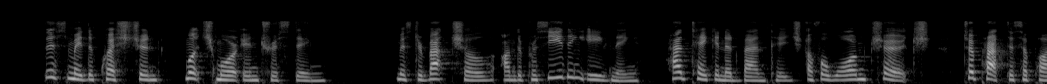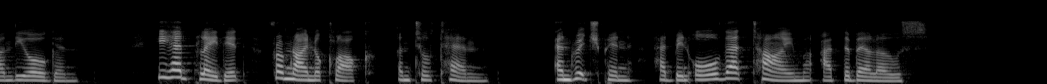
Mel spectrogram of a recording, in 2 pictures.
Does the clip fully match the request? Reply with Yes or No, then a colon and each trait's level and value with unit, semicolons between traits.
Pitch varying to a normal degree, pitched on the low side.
No: average, 3.9 semitones; high, 205 Hz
